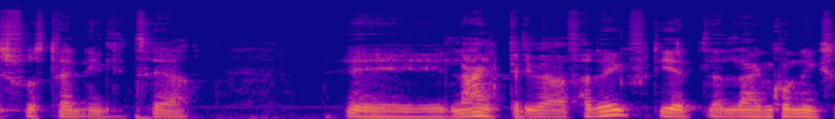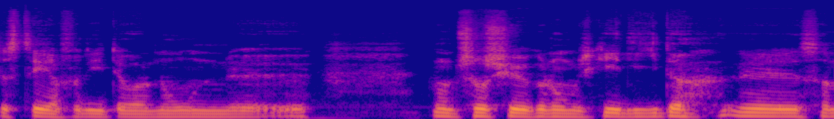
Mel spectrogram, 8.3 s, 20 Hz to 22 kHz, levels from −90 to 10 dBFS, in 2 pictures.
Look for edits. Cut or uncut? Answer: cut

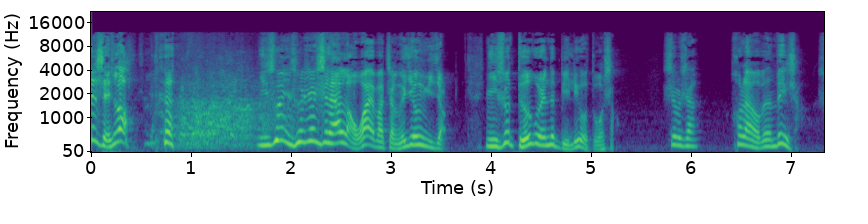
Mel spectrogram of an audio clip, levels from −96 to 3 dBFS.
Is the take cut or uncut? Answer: cut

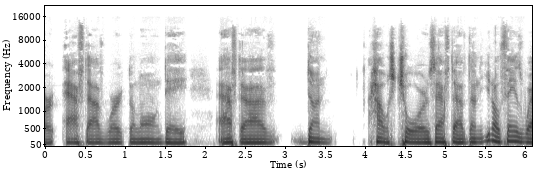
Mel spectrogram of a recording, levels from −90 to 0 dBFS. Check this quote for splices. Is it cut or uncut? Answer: uncut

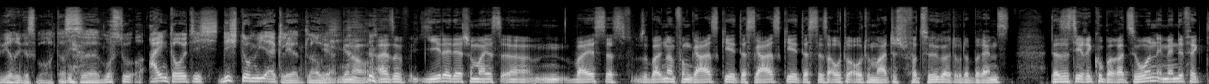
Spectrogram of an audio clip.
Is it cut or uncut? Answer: cut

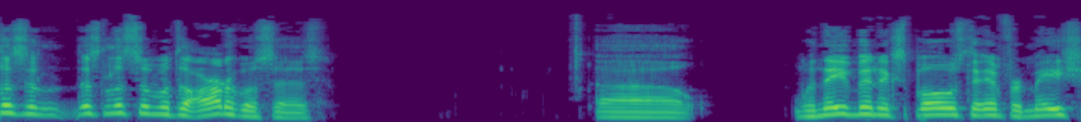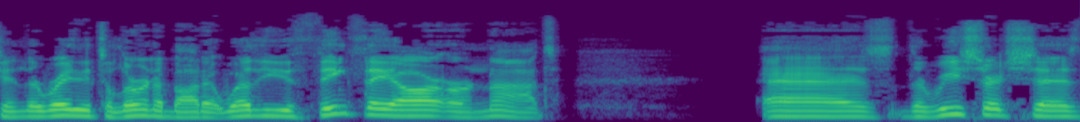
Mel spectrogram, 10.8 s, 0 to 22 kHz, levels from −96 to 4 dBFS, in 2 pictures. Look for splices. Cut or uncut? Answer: uncut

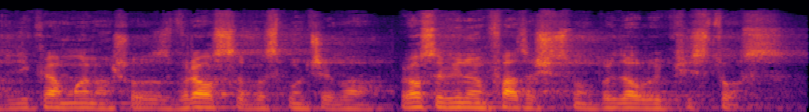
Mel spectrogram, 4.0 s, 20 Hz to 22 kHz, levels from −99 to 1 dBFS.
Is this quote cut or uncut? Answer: cut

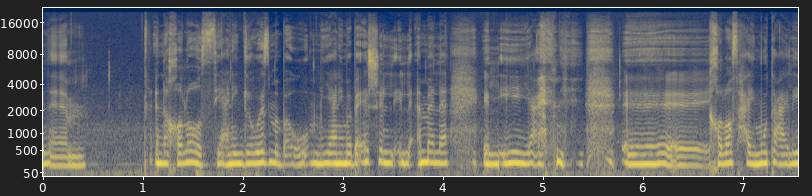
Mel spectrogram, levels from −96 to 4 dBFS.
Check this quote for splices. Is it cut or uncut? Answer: cut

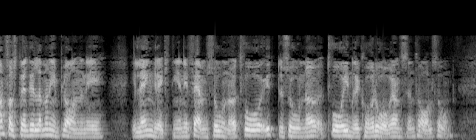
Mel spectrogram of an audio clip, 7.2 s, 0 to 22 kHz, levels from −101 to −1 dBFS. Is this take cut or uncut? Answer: uncut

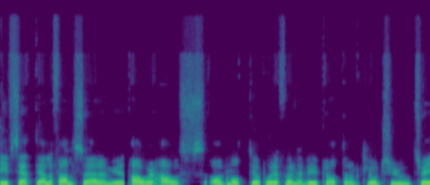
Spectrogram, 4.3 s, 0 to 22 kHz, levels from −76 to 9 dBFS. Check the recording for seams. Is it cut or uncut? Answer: cut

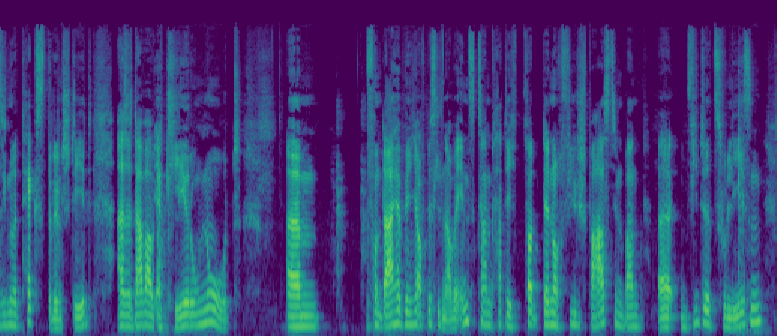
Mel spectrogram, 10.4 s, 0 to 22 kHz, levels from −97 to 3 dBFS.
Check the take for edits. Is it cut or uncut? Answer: cut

